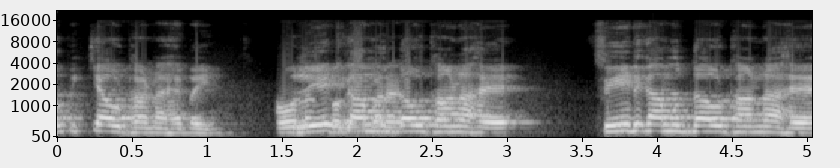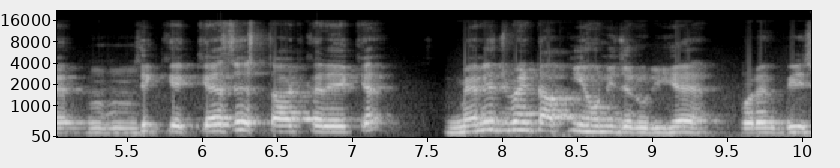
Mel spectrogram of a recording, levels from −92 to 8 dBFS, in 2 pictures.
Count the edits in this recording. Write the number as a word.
zero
